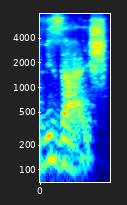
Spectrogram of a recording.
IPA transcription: vizaʒ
